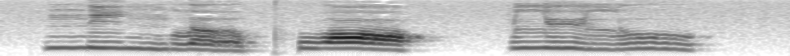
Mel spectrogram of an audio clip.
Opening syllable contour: falling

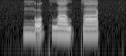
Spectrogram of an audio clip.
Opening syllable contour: rising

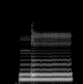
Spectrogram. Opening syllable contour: high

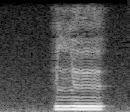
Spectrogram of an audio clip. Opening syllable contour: high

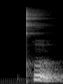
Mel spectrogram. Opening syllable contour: falling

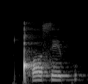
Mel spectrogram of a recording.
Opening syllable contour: high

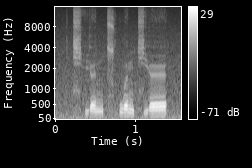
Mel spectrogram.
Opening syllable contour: rising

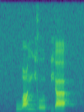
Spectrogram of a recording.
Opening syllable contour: rising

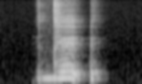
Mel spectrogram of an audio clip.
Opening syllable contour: falling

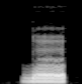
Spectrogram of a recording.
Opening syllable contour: high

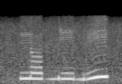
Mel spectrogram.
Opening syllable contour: low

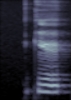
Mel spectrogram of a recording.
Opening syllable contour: low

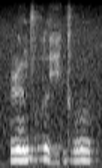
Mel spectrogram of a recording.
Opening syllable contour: rising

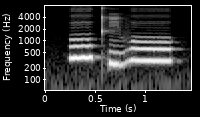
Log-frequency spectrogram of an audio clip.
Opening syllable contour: high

